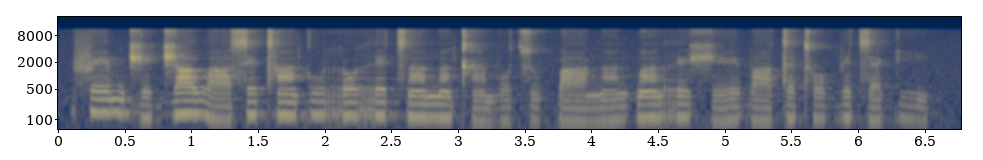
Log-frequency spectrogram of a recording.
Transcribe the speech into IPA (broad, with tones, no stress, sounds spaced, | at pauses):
f eː˦ m d͡ʒ e˨ d͡ʒ aː˦ w aː˨ s ɪ˦ tʰ ã˦ k u˦ r o˦ r e˦ t͡s ã˦ n ã˦ kʰ ã˨ b o˨ t͡s uː˨ k͡p aː˨ ŋ ã˨˦ ɡ͡b ã˦ r ɪ˦˨ ʃ eː˨˦ b aː˨ t ɛ˦ tʰ o˦ b e˦˨ t͡s ɛ˨ k iː˨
